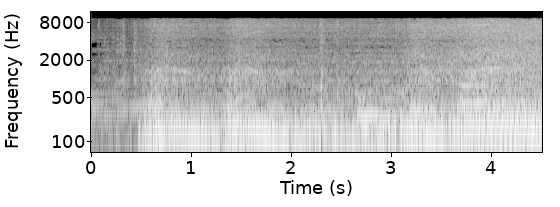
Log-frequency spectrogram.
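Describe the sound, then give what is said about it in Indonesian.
A motorcycle engine starts up and is throttled hard, loud and steady, rising and falling in a few revving surges as the rider pulls away. “aku menstarter motorku dan tancap gas.”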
